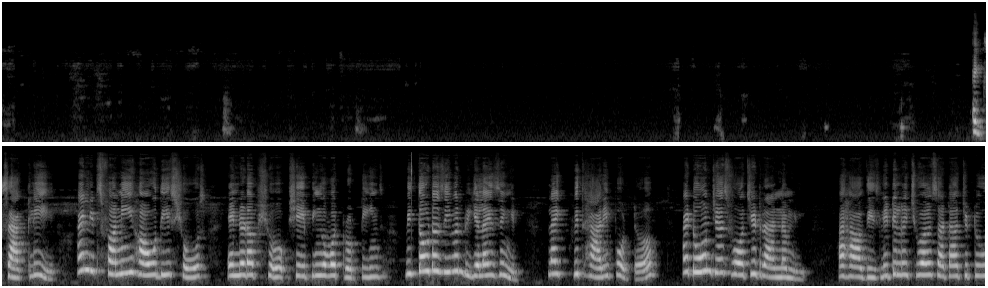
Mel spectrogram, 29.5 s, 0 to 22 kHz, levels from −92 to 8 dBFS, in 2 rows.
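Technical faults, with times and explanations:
20.90 s, electrical switching spike: a brief, sharp snap peaking around -20 dBFS, likely an arc from a nearby switch or motor coupling into the audio line.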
